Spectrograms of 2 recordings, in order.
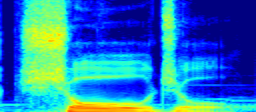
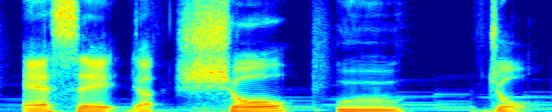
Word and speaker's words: shoujo: And learning like OU has a long O sound. So it doesn't actually modify anything, but instead of O, you get O. Which, another funny story. So the Japanese word for girl, shoujo, shoujo, or for boy, shounen, shounen.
